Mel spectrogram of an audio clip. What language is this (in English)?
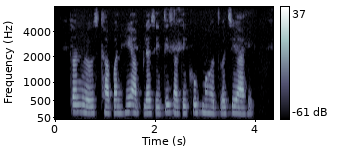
Marathi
